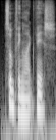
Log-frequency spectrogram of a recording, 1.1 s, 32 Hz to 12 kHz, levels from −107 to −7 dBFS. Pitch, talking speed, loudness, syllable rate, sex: 110 Hz, 160 wpm, -21 LUFS, 5.3 syllables/s, male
